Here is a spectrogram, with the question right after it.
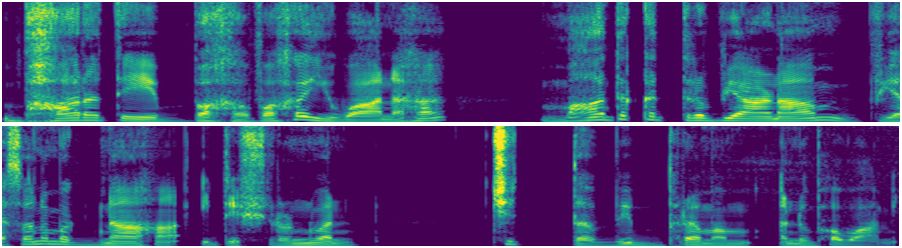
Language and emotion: Sanskrit, sad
